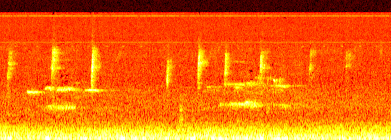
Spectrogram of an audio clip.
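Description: Faint birds chirping: scattered short high chirps and a few brief whistled notes, over near-silent background.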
